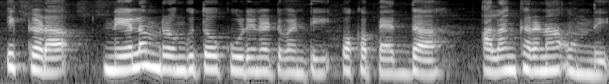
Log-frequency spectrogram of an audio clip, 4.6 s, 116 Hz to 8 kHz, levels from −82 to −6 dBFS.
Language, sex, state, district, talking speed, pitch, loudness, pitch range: Telugu, female, Andhra Pradesh, Krishna, 120 wpm, 230 Hz, -15 LUFS, 215-240 Hz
